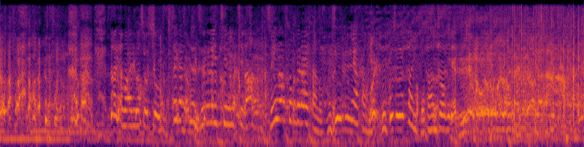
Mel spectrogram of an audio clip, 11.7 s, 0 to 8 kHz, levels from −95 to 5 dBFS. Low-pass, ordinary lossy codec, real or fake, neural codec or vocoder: 7.2 kHz; none; fake; codec, 16 kHz, 4 kbps, FreqCodec, smaller model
